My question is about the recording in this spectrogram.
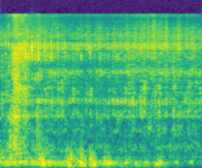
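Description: Gusty wind from a passing dust devil buffeting the microphone: a low, irregular rumble that fades toward the end.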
